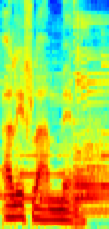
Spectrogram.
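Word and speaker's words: الم: Alif Lam Mim, LM. Pronunciation pronounced as 3 distinct letters, Alif Lam Mim.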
